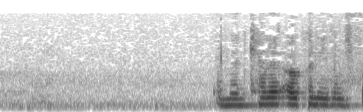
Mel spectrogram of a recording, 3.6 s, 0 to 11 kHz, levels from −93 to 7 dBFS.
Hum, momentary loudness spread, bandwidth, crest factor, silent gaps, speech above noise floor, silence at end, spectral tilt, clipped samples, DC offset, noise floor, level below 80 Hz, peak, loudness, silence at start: none; 10 LU; 8 kHz; 20 dB; none; 28 dB; 0 s; -8.5 dB/octave; under 0.1%; under 0.1%; -50 dBFS; -62 dBFS; -6 dBFS; -23 LUFS; 0.4 s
